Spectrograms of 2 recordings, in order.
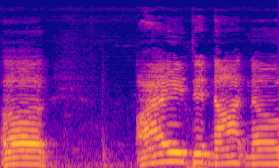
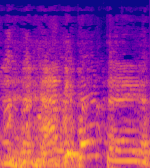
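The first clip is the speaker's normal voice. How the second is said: mock cheerful gift; 8 semitones higher, much slower than usual. Mock presenting clipped flowers.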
